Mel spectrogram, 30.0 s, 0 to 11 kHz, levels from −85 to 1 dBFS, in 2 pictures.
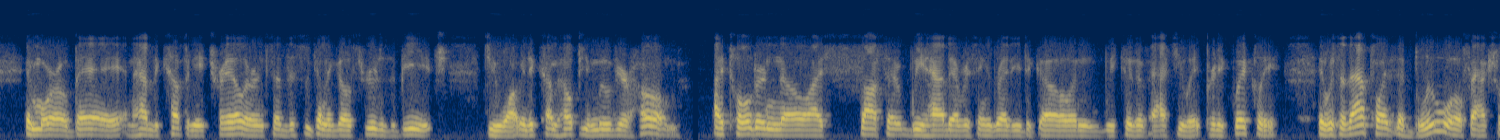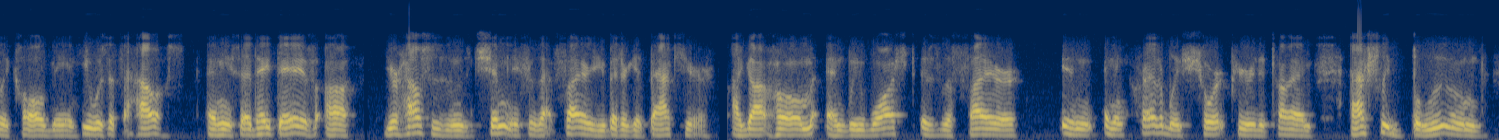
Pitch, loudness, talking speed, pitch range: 130 Hz, -19 LUFS, 210 wpm, 120-145 Hz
